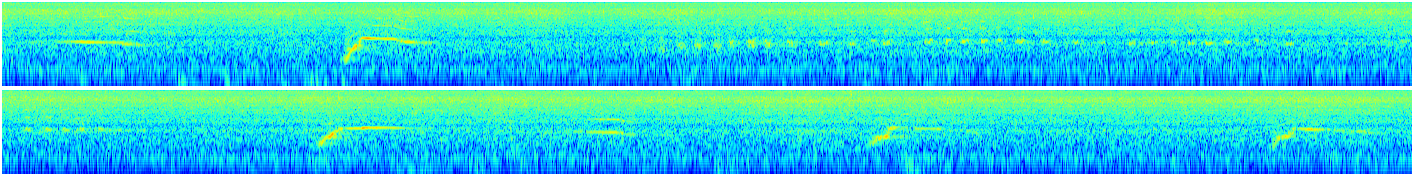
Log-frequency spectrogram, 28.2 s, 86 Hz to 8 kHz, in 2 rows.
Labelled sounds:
0.5	1.5	humpback whale, 0.78 to 1.0 kHz
3.5	4.3	humpback whale, 0.78 to 2.4 kHz
17.4	18.1	humpback whale, 0.78 to 1.1 kHz
19.9	20.4	humpback whale, 0.78 to 1.7 kHz
23.2	23.5	humpback whale, 0.91 to 1.1 kHz
27.0	27.4	humpback whale, 0.84 to 1.1 kHz

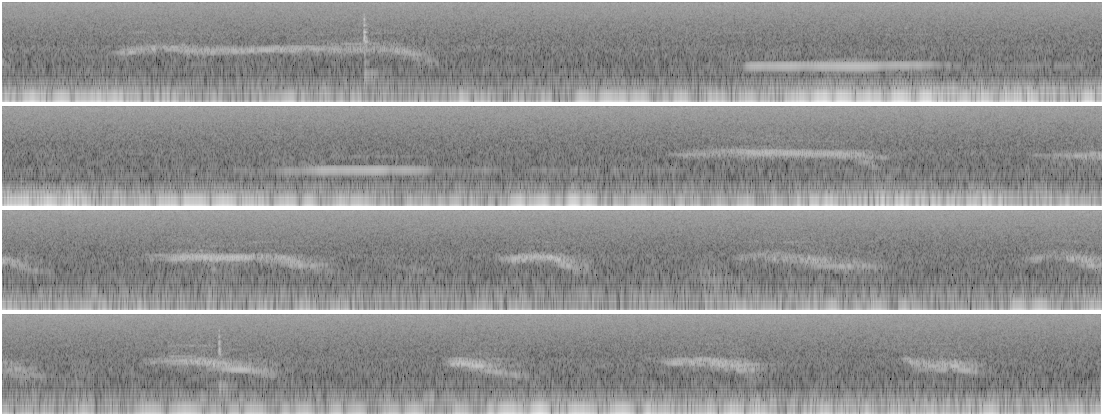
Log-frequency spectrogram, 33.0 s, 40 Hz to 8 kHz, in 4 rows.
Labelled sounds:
2.6	2.8	humpback whale, 0.83 to 1.3 kHz
13.6	13.9	humpback whale, 0.80 to 0.93 kHz
22.1	22.4	humpback whale, 0.80 to 0.96 kHz
25.9	26.3	humpback whale, 0.80 to 0.90 kHz

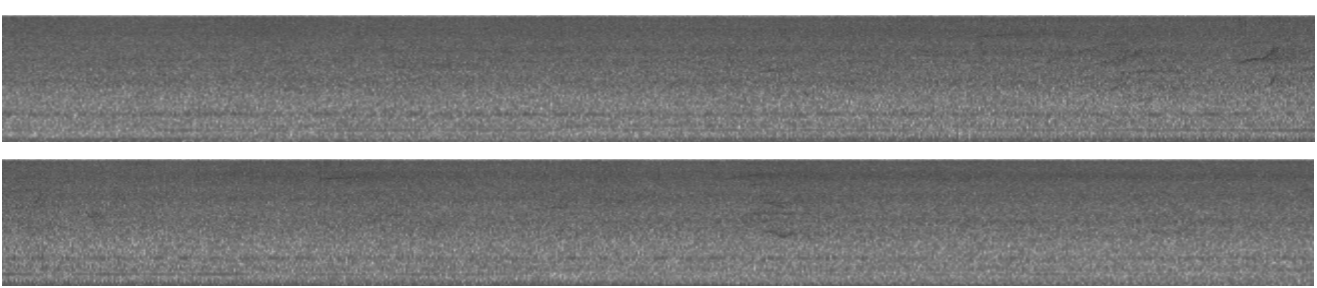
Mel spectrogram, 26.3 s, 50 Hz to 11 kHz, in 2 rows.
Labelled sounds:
12.3	12.8	killer whale, southern resident, 1.5 to 4.2 kHz

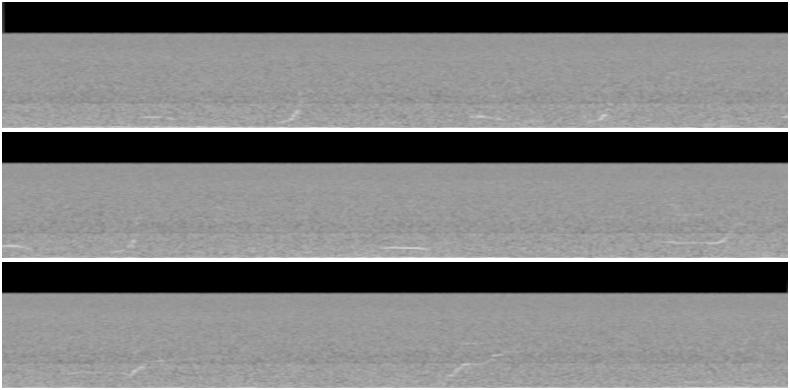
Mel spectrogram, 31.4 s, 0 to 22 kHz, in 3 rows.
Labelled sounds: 22.9	23.1	humpback whale, 0.80 to 0.99 kHz
27.4	27.8	humpback whale, 0.80 to 1.2 kHz

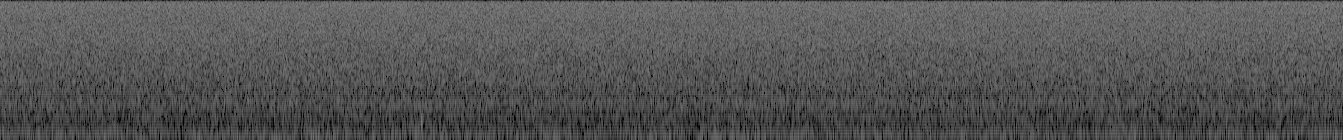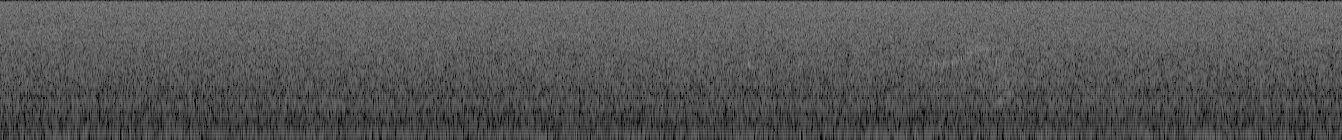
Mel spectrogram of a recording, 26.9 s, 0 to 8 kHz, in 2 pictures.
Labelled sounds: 23.1	23.3	humpback whale, 2.5 to 3.1 kHz

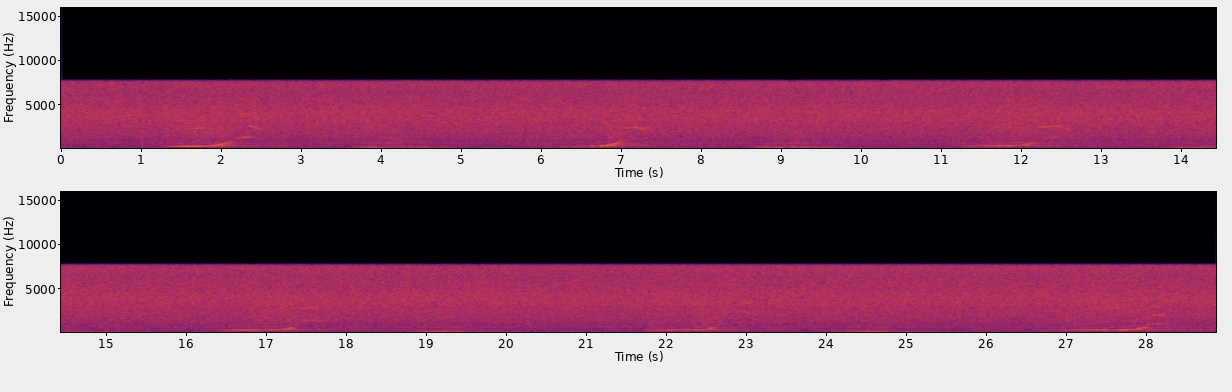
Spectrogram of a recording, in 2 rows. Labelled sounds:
1.5	2.5	humpback whale, 1.2 to 2.4 kHz
12.2	12.5	humpback whale, 2.4 to 2.6 kHz
17.4	17.8	humpback whale, 1.3 to 2.9 kHz

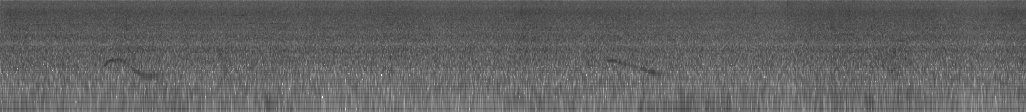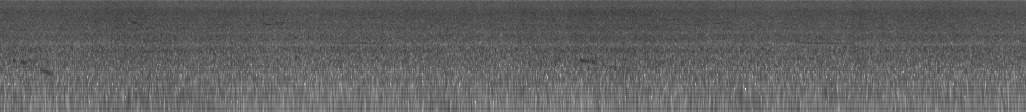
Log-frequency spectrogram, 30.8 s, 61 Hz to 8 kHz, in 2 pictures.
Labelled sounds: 27.3	27.7	humpback whale, 1.2 to 1.3 kHz

